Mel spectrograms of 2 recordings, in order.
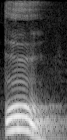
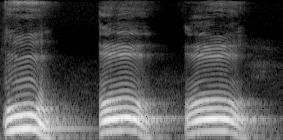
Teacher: वृत्ताकार और आवृत्ताकार, यानी कि ऐसे स्वर जिनको बोलने में हमारा मुंह कैसे हो जाए? वृत्त की तरह बन जाए, सर्किल, सर्किल ऐसे होता है ना, गोल।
